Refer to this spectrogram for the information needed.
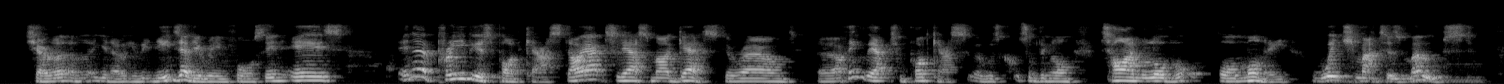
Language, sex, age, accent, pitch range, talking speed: English, male, 40-59, British, 140-195 Hz, 140 wpm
